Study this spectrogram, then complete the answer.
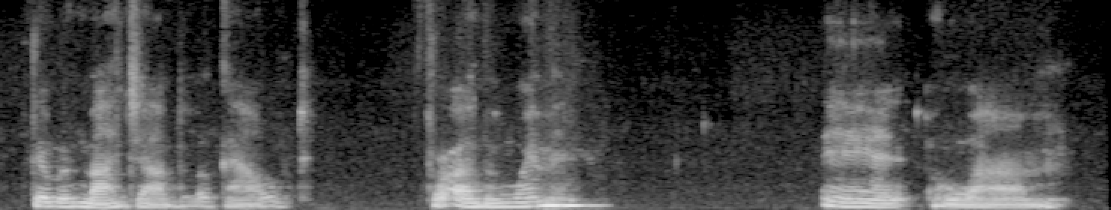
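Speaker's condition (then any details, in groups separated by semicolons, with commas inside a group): Multiple sclerosis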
